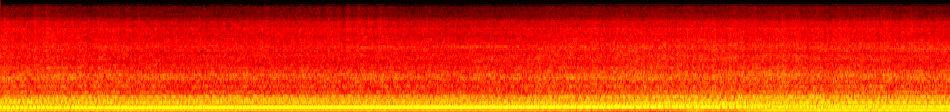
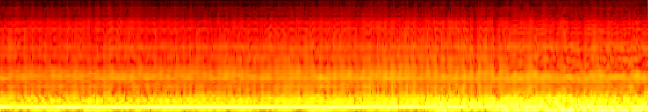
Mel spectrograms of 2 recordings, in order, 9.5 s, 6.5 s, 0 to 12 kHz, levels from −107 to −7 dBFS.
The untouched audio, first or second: first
